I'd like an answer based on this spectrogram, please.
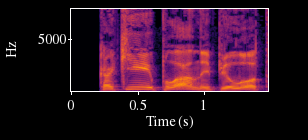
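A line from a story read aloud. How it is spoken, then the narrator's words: Shouting over rotor noise. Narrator (Russian): заорал он, перекрывая рокот винта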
